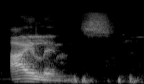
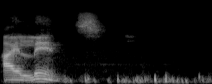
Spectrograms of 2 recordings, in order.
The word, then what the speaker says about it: islands: very important i lens islands not islands islands not islands islands islands yes the s is silent and the a is pronounced like a i islands like linda island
